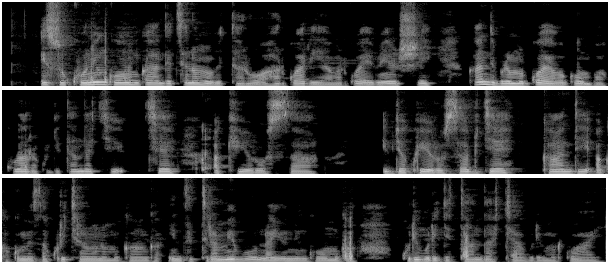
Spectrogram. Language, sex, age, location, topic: Kinyarwanda, female, 25-35, Kigali, health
